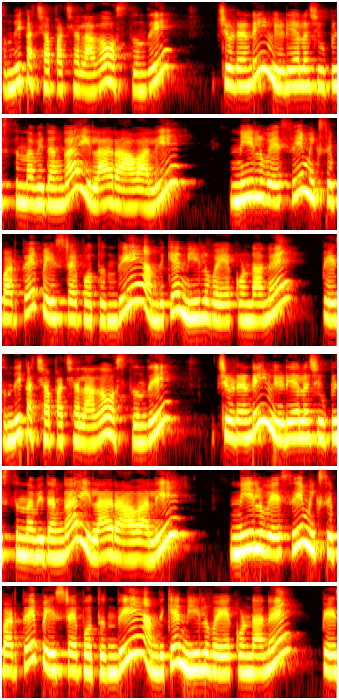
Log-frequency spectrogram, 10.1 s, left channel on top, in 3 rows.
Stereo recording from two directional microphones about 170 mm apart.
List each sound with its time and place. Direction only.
0.0 s speech: 15° right (ahead or behind)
